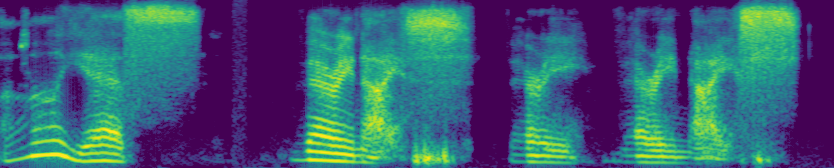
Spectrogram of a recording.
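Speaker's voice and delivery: growly creature voice, monster-like. Voicing a creature tasting a character's blood: creature voice. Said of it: "the creature says".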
